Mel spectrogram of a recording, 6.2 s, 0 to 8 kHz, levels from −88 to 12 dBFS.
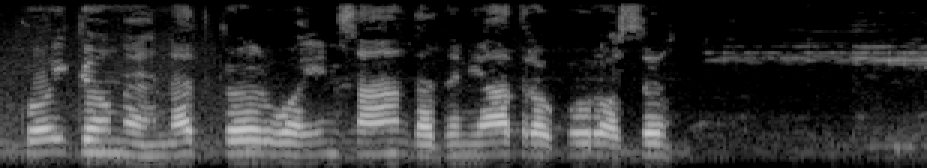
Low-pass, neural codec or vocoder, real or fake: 7.2 kHz; none; real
